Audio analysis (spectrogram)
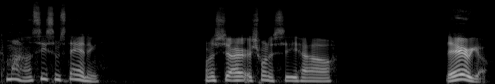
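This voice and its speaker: A middle-aged man with a fairly high, bright and punchy voice, recorded dry and close. He talks like a livestream host reacting off the cuff, loose and slangy, swearing freely as he rambles. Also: brisk, no echo. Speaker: livestream host, former Marine. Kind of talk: casual reaction commentary.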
